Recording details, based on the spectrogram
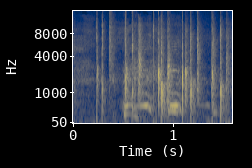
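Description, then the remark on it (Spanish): Scattered, uneven claps ring out over about two seconds while voices talk and call out beneath them. The clapping is sparse rather than a full, steady round of applause. “Aplaudidme, por favor.”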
